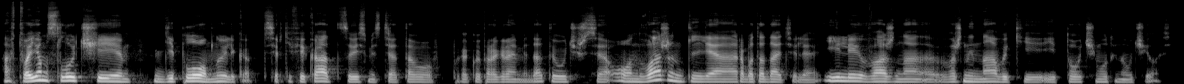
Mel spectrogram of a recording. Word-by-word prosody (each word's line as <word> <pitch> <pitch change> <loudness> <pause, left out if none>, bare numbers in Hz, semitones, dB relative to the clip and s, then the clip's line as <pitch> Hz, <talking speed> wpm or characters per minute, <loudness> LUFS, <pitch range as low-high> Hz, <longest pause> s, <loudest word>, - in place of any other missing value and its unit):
А 150 - -3
в - - -11
твоем 170 +6 +8
случае 165 -7 +4 0.2
диплом, 140 +2 +5
ну, 135 +3 0
или 125 -3 0
как, - - -11
сертификат, 145 -3 -1
в - - -15
зависимости 120 -2 -4
от 110 0 -9
того, 115 -1 -5
в - - -25
по - - -19
какой 115 0 -8
программе, 120 -1 -4
да, 135 - -4
ты 135 - -6
учишься, 125 -1 -5
он 135 -5 -2
важен 175 0 +3
для 125 -2 -1
работодателя 120 -3 -4
или 165 -3 +2
важно 125 -3 -2
важны 125 +4 -4
навыки 125 -2 -4
и 110 +1 -6
то, 120 +2 -7
чему 120 0 -8
ты - - -17
научилась? 110 -2 -11
125 Hz, 165 wpm, -22 LUFS, 120-140 Hz, 0.2 s, твоем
